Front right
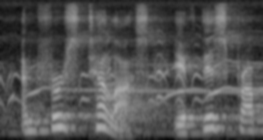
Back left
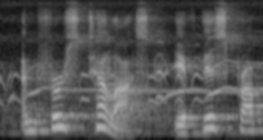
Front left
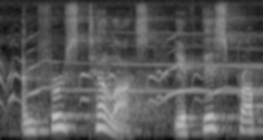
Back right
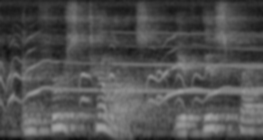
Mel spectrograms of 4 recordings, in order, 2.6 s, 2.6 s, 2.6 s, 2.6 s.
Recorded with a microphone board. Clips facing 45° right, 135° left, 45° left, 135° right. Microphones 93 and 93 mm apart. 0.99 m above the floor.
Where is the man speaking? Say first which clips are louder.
Back left 1 dB, front left 11 dB; 45° left, 0.6 m.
